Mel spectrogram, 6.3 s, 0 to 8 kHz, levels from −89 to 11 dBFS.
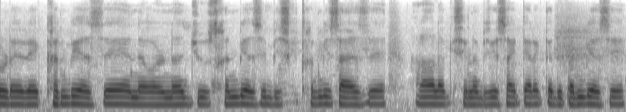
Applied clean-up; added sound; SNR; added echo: none; none; none; none.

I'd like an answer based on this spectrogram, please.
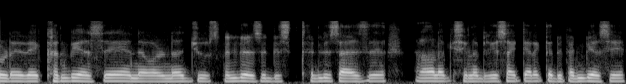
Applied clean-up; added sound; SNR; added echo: neural diffusion model UNIVERSE++.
